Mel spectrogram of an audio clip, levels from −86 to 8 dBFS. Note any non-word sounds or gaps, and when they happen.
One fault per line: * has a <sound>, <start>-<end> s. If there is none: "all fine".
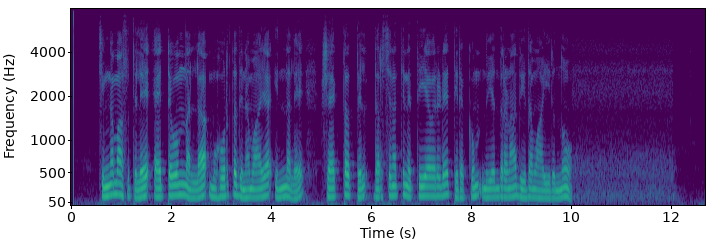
all fine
